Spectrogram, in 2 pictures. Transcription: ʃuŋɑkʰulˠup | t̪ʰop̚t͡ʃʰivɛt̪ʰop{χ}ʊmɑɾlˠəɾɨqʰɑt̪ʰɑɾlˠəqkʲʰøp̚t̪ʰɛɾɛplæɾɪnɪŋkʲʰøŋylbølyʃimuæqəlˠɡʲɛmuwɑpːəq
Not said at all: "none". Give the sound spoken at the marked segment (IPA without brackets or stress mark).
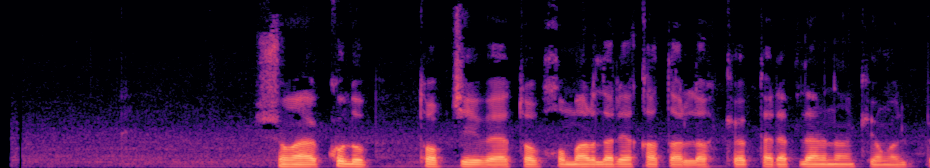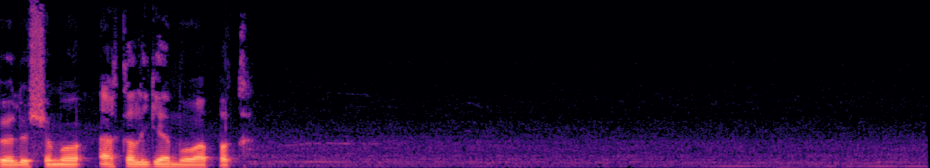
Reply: χ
